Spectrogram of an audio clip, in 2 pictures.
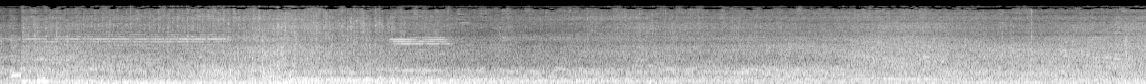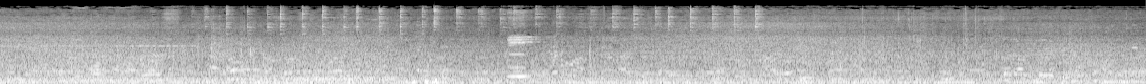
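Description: Busy street ambience: steady traffic rumble and background voices of passers-by, with short horn toots a little after the start, about four seconds in, and again near the seventeen-second mark.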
